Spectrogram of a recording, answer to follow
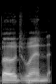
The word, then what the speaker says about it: Beaudoin: Is that the right pronunciation? It's Beaudoin, but anything works. Beaudoin.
